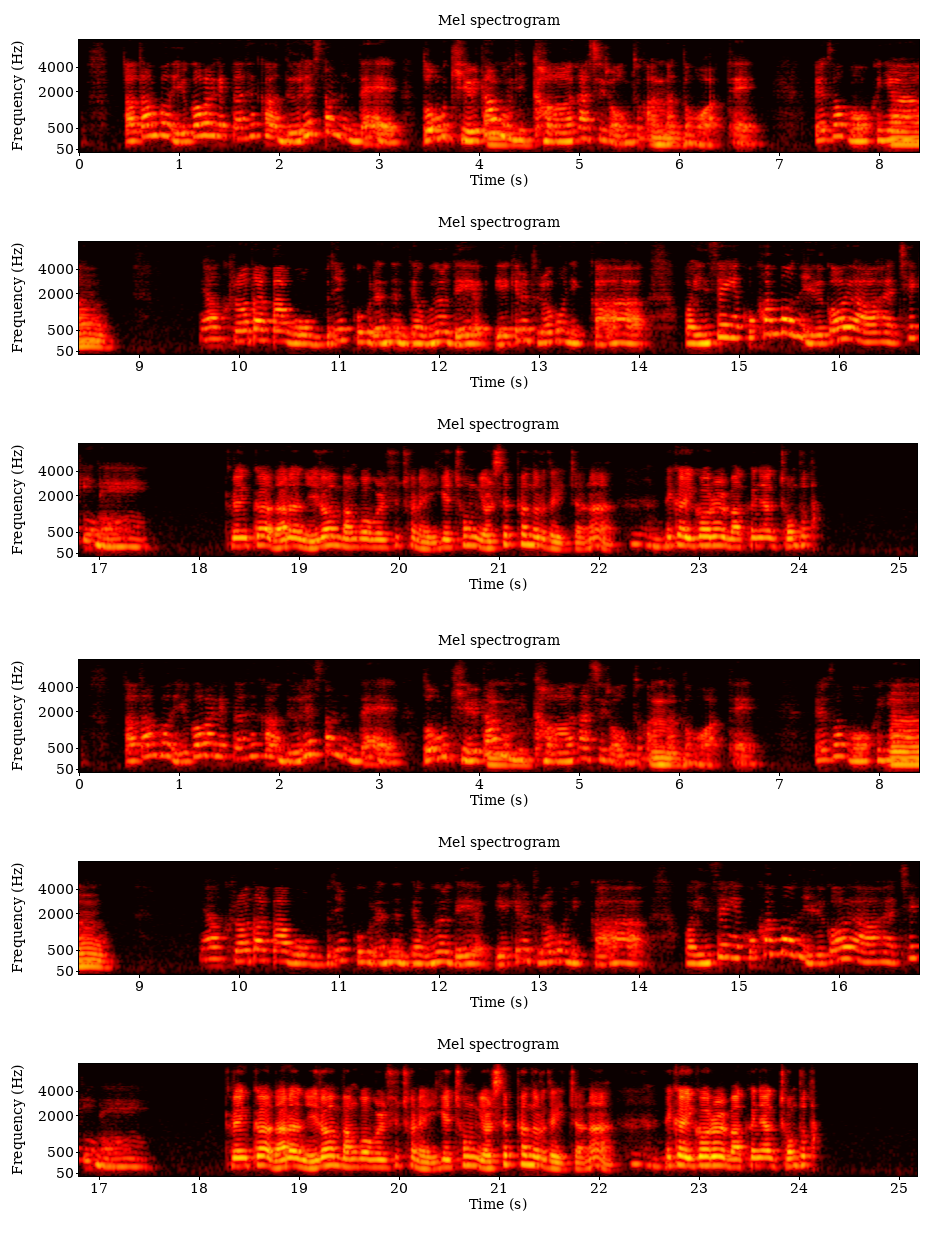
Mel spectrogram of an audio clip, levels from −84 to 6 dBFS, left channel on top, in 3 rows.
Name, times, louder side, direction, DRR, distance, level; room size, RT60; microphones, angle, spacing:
voice 1, 0.0-8.7 9.6-17.5 22.3-22.7, left 3 dB, 65° left, 0.7 m, -34 dB
voice 2, 4.1-4.4 5.7-6.1 8.1-8.7 18.3-22.1 22.7-24.2, right 3 dB, 35° right, 0.6 m, -29 dB
4.5 x 3.7 x 3.0 m
head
